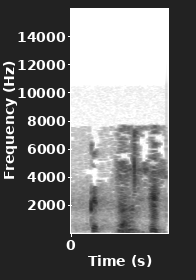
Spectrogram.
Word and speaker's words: pitta: And the 3 themes, as many of our audience knows, are called vata, pitta, and kapha, which some people pronounce vata, pitta, kapha, but it's vata, pitta.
